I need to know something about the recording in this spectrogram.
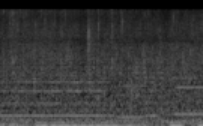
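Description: Sliced onions, green chillies and curry leaves sizzling steadily as they fry in oil in a pan, with a spatula stirring them.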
